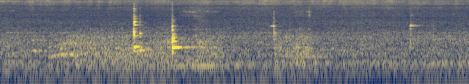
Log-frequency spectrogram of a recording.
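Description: A bent steel plate knocking against the die of a hydraulic press's bending attachment: two sharp metallic clinks close together about a second and a half in, over a steady background noise.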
